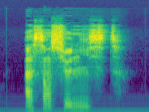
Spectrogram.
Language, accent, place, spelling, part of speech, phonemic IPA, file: French, France, Lyon, ascensionniste, noun, /a.sɑ̃.sjɔ.nist/, LL-Q150 (fra)-ascensionniste.wav
- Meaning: climber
